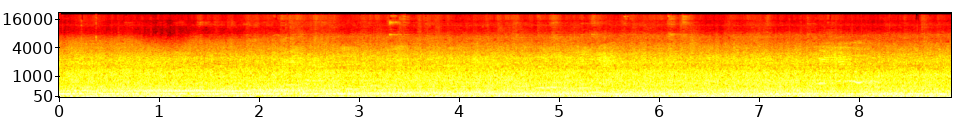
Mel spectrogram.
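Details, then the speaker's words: VSD-controlled AHU feeding supermarket corridor jet grilles: a loud constant airflow roar over a faint hum, because tenant slot grilles are blocked by partitions before move-in; fan speed is to be reduced via the VSD. "This noisy sound it go inside to the supermarkets because our supermarket are opening now, and but some tenants are not yet complete installations."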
